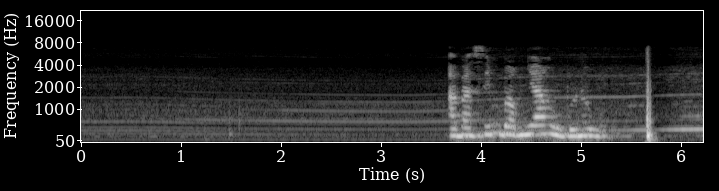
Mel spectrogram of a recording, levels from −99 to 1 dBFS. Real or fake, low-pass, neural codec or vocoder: real; 7.2 kHz; none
